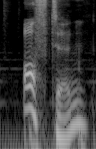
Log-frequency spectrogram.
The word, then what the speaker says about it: often: It's got the letter there. You can't just ignore a letter.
